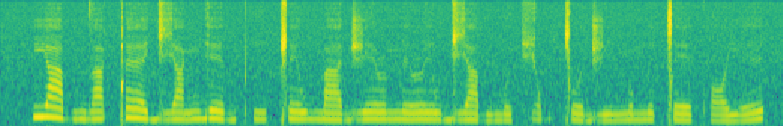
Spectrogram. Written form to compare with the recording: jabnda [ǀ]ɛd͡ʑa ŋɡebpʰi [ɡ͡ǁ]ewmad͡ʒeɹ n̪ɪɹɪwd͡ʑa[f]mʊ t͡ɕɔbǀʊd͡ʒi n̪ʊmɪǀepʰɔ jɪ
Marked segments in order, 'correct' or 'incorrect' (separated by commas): incorrect, incorrect, incorrect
